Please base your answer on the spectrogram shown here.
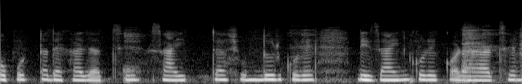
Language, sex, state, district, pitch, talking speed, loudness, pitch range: Bengali, female, Odisha, Khordha, 210 Hz, 115 wpm, -15 LUFS, 200-215 Hz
